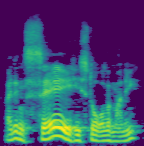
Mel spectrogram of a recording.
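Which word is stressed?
say. The stress falls on the word 'say'. The speaker only hinted it without saying it. "Maybe I hinted it"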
